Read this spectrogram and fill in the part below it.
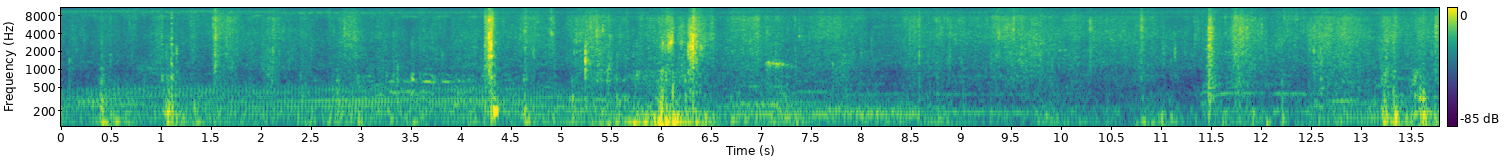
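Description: Leaves and grass rustle as a man walks through brush.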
